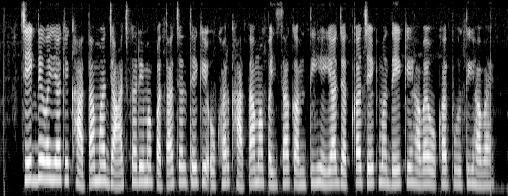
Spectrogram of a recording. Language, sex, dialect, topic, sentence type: Chhattisgarhi, female, Central, banking, statement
